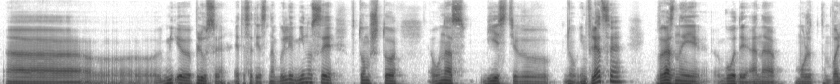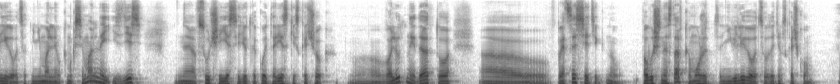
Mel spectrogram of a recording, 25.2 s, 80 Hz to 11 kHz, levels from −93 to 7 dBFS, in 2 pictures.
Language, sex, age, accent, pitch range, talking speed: Russian, male, 30-49, native, 95-120 Hz, 110 wpm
